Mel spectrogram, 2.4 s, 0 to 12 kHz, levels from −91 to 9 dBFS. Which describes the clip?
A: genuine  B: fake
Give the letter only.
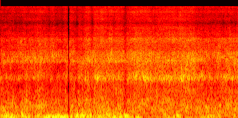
B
